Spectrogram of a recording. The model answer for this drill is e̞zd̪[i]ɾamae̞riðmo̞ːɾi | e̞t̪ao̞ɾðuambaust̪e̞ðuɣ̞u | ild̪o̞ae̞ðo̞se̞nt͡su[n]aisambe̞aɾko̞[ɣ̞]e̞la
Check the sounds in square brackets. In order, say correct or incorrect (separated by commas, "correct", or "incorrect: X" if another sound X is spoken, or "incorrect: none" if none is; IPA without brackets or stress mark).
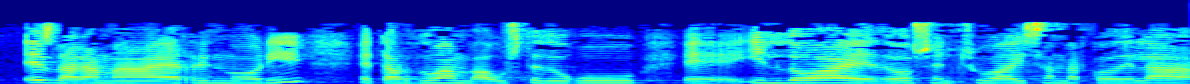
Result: incorrect: a, incorrect: none, incorrect: ð̞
